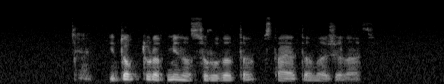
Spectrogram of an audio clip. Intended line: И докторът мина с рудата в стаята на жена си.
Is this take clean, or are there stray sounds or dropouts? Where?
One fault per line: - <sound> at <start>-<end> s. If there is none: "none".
none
